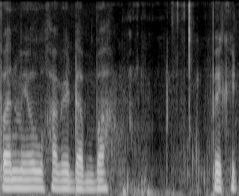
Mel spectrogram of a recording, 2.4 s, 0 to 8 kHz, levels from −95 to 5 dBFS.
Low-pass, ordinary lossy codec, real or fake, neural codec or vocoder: none; none; fake; codec, 16 kHz, 4.8 kbps, FACodec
